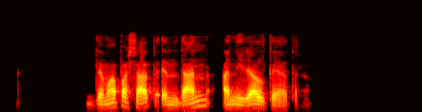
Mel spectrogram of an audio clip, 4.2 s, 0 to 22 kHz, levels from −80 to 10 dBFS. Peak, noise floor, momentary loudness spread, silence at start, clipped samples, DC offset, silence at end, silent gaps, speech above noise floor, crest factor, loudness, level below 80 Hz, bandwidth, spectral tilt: 0 dBFS; under -90 dBFS; 10 LU; 0.9 s; under 0.1%; under 0.1%; 1.35 s; 2.17-2.23 s; over 72 dB; 20 dB; -18 LUFS; -60 dBFS; 7.8 kHz; -6 dB/octave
